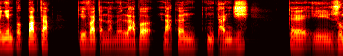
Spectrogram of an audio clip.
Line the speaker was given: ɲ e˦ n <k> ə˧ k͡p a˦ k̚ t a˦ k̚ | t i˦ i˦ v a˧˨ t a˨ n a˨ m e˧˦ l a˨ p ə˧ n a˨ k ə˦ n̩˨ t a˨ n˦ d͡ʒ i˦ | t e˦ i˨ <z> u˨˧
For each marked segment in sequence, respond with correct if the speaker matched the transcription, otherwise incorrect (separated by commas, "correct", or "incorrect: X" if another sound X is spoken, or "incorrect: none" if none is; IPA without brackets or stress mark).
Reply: incorrect: p, correct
